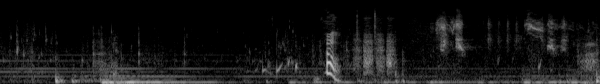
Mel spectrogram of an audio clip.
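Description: Animated-film soundtrack: soft score music with held notes, over a low steady rumble that comes in about a second in. A sharp falling cry a little past three seconds in, and a few short high squeaks near the end.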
